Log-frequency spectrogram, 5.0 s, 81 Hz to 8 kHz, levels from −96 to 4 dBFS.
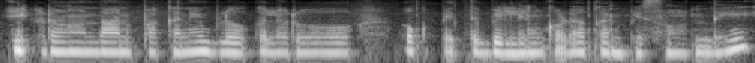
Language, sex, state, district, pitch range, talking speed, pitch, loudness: Telugu, female, Andhra Pradesh, Annamaya, 180-195 Hz, 130 wpm, 185 Hz, -19 LUFS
